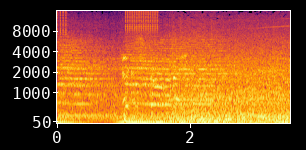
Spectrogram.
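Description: Motorcycle engines rev loudly as the race starts.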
